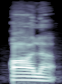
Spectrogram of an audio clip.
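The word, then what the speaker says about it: قال: अब आते हैं कुरान के फिफ्थ मोस्ट रिपीटेड वर्ड पर जिसे हम प्रोनाउंस करते हैं काला।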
